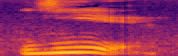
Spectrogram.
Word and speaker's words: 叶: hanzi~ so first pronunciation yè 叶 it's a fourth tone and it's only vowel sound there's no consonant that's simply a vowel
